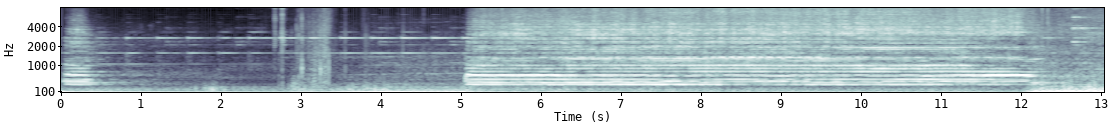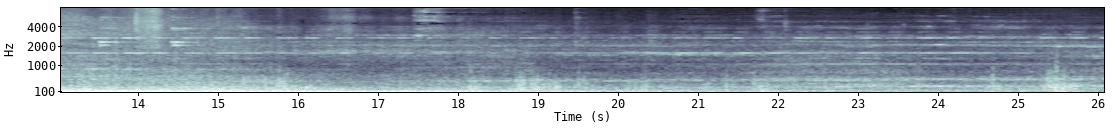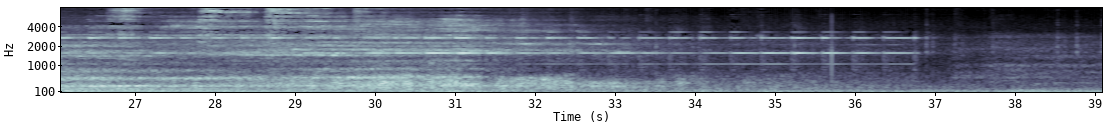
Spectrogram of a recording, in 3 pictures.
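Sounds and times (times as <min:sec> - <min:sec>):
train horn chord: 0:00.0 - 0:00.9, 0:05.0 - 0:14.6
locomotive rumbling past: 0:00.0 - 0:39.0.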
